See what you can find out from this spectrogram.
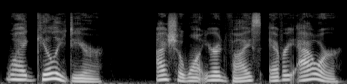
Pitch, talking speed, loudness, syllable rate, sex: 180 Hz, 175 wpm, -17 LUFS, 5.3 syllables/s, female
